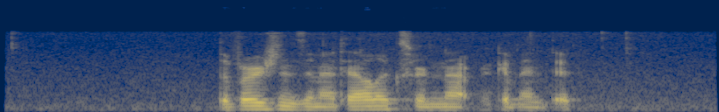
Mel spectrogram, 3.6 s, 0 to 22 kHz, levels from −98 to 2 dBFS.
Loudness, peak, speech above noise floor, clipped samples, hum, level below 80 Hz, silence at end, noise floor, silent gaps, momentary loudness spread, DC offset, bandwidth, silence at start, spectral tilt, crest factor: -25 LUFS; -8 dBFS; 32 dB; under 0.1%; none; -62 dBFS; 0.7 s; -56 dBFS; none; 10 LU; under 0.1%; 7 kHz; 1.1 s; -7.5 dB/octave; 20 dB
